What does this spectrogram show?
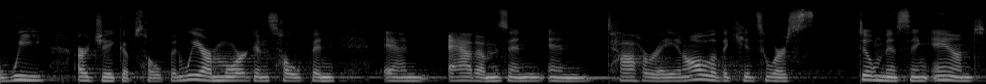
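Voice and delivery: ordinary talk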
